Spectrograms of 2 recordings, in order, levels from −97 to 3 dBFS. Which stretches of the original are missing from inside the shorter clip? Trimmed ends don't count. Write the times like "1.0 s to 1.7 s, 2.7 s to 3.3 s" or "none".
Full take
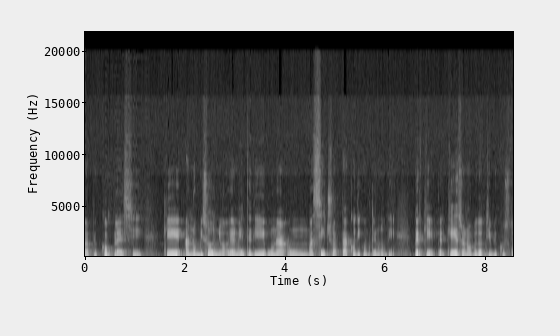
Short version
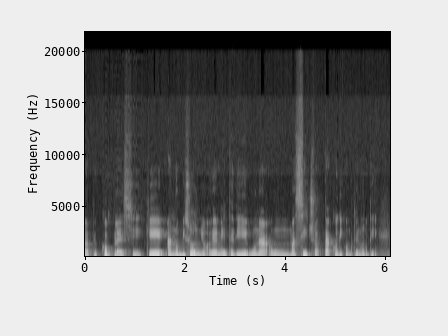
1.2 s to 1.5 s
